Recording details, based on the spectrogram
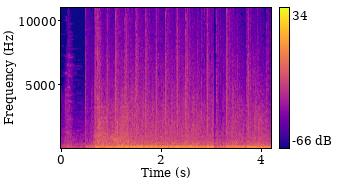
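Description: Bombs striking the battleship Missouri in a naval video game: a heavy, continuous rumble of overlapping explosions and booms that holds loud and steady for several seconds after a quiet start, with a brief dip partway through.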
